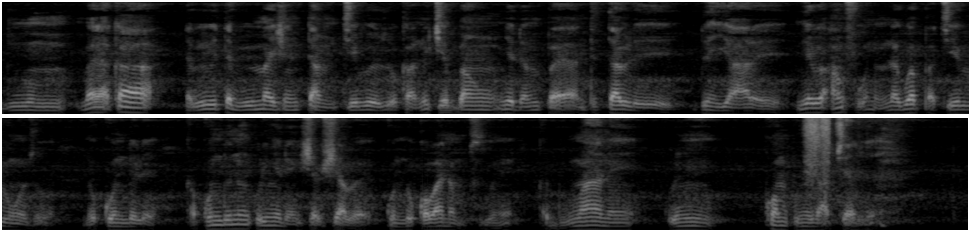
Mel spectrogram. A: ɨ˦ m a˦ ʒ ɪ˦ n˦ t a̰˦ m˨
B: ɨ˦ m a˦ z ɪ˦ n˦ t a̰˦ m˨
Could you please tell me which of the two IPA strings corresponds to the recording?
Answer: A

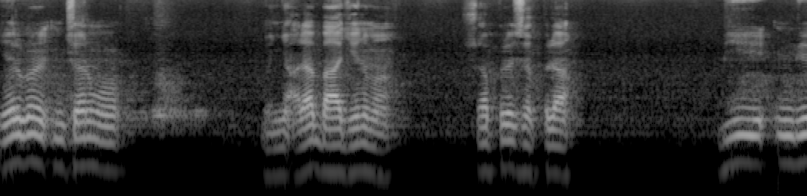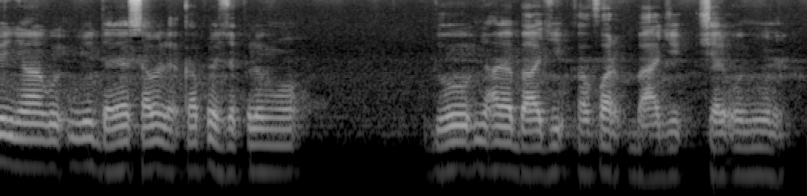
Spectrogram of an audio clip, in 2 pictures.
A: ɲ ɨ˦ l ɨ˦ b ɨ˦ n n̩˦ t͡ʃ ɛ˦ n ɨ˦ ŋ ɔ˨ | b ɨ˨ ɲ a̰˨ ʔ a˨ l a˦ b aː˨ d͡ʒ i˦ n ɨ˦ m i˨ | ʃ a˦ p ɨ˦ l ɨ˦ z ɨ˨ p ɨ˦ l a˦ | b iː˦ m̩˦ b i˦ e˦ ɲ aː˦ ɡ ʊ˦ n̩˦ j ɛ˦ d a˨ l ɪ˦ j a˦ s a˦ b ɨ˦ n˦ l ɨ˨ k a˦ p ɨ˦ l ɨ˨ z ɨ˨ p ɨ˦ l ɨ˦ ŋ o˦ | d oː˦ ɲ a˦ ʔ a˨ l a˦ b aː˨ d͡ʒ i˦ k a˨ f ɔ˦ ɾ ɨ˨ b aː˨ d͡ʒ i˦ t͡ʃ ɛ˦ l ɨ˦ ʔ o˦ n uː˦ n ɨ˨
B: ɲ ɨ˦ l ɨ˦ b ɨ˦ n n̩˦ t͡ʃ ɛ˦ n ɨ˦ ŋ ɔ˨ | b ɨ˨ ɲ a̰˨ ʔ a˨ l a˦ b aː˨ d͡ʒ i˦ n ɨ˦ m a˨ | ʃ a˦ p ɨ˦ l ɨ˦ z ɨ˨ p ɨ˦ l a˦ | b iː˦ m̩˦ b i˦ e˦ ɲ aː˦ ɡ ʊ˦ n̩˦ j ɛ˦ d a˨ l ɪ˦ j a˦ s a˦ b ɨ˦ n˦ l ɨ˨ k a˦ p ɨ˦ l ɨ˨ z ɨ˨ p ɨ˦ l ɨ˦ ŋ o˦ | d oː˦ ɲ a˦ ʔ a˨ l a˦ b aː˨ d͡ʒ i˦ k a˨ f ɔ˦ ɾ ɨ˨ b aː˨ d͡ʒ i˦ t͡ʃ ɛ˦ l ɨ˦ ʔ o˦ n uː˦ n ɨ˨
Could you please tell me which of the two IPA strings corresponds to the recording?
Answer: B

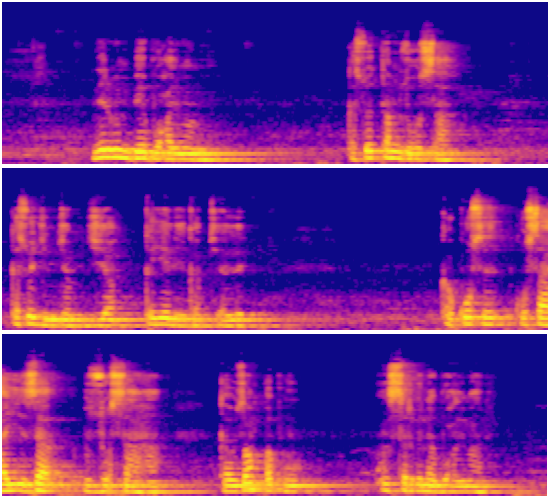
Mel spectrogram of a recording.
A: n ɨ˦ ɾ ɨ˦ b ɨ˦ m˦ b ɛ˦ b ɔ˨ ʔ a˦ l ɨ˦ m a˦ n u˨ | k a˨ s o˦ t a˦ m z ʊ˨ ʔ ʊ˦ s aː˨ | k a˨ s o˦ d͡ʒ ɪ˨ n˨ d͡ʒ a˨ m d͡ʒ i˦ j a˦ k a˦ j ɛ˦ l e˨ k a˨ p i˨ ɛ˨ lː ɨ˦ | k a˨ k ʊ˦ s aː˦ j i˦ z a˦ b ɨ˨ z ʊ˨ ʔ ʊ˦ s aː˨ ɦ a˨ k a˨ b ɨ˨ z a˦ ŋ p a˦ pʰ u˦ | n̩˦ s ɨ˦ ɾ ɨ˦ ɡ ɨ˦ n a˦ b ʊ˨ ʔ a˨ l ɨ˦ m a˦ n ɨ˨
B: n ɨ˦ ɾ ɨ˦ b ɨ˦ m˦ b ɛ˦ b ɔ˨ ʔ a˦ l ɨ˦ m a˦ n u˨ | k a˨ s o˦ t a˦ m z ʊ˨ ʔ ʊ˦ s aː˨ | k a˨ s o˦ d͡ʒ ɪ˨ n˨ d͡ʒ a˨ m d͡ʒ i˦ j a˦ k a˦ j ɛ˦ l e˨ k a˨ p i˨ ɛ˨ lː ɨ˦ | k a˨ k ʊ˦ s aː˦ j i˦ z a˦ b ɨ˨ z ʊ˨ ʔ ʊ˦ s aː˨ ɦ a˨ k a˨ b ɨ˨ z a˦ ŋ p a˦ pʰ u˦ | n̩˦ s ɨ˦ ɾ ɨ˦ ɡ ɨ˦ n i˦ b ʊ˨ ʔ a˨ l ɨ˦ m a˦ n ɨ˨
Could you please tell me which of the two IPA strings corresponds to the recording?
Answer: A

